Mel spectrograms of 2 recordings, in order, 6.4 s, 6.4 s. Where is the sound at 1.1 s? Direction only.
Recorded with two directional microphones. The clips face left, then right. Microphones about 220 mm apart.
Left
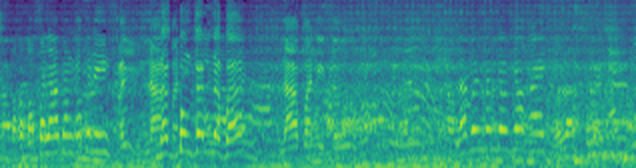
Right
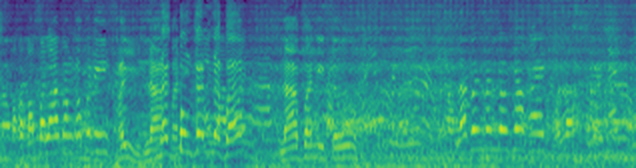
55° right (ahead or behind).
